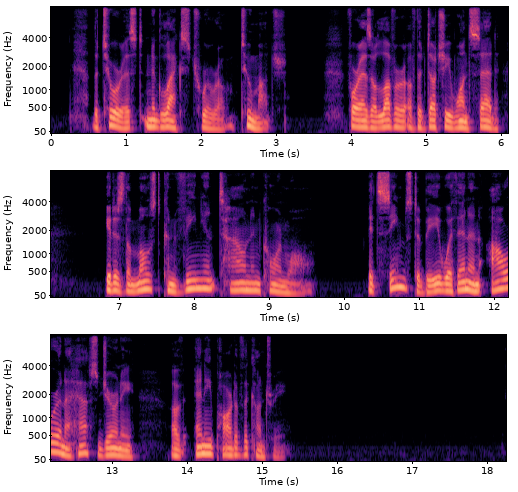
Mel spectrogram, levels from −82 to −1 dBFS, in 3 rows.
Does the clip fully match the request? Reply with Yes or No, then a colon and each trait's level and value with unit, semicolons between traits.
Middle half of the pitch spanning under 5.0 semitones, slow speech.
Yes: average, 4.0 semitones; slow, 130 wpm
